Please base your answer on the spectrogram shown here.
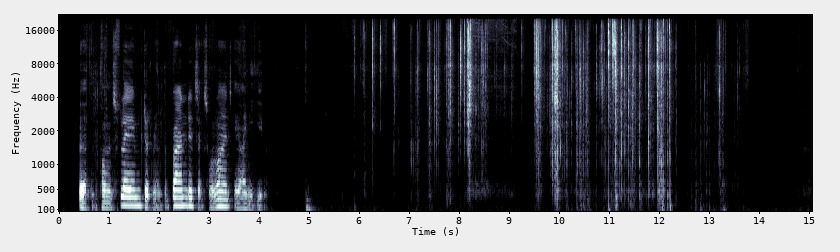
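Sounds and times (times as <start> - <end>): foil wrapper tearing and crinkling: 5.9 - 13.8.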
